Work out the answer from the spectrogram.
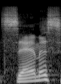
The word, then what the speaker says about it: Samus: I know that you could also pronounce it Samus, and we will get to that in a second. The way that I pronounce it is Samus, so please forgive me if you pronounce it the other way.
